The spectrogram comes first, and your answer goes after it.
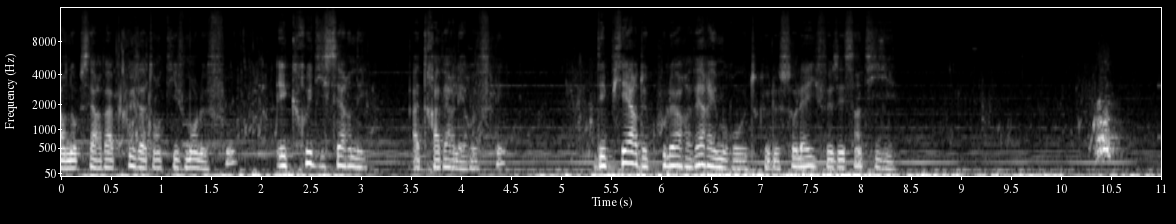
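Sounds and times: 
speech: 0.0 - 4.6, 5.4 - 8.5
dog barking while moving away: 10.3 - 10.6.

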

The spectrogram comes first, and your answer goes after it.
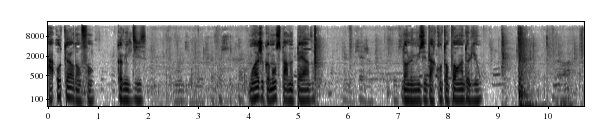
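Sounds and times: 
speech: 0.0 - 2.2, 4.0 - 5.4, 7.1 - 8.8
faint voices murmuring: 0.6 - 10.7
door closing with a thud in a contemporary art museum: 9.4 - 10.0.

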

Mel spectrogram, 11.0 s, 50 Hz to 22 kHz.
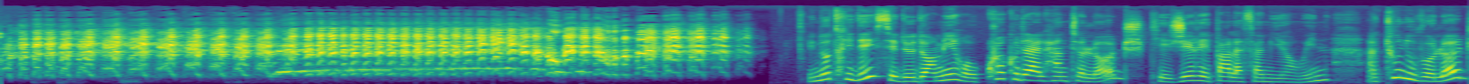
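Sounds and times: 
dense chorus of birds calling and squawking: 0.0 - 5.7
speech: 6.1 - 11.0.

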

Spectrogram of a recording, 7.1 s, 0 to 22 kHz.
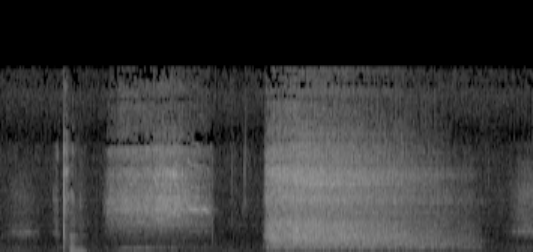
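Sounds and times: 
speech: 0.9 - 1.6
woman taking a slow deep relaxing breath: 1.4 - 2.8, 3.5 - 7.0.

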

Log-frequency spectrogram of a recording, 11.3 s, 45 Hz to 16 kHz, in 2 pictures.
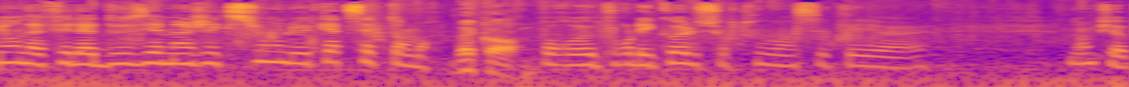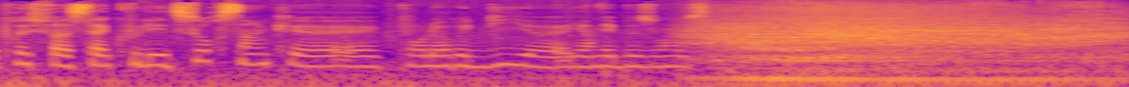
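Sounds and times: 
speech: 0.0 - 10.2
road noise: 0.0 - 11.2
car engine humming while cruising along a road: 8.8 - 11.2.

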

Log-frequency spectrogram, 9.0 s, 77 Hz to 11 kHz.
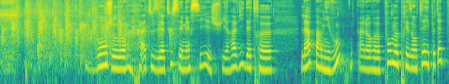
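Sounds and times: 
audience applause for a speaker being introduced: 0.0 - 3.6
speech: 1.9 - 8.9.

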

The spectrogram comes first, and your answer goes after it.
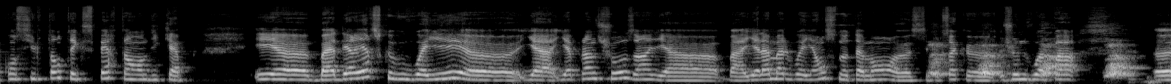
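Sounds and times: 
speech: 0.0 - 11.7
guide dog barking: 9.3 - 11.5.

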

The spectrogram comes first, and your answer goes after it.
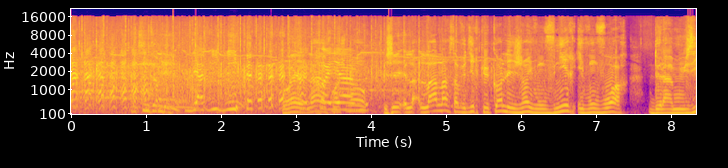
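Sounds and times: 
people laughing: 0.0 - 5.5
single person clapping hands: 0.0 - 5.8
speech: 1.0 - 8.3.

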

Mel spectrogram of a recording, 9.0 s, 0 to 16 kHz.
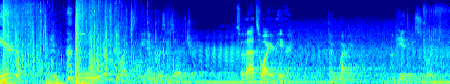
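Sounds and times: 
hardened amber shattering: 0.0 - 3.3
speech: 4.8 - 5.9, 6.6 - 7.2, 7.8 - 8.9.

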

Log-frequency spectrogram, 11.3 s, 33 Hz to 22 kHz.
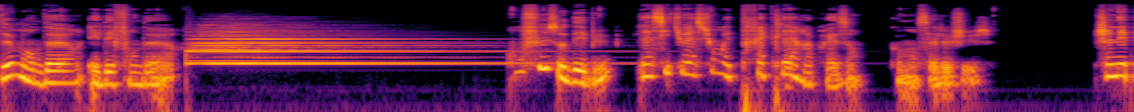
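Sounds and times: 
speech: 0.0 - 2.0, 5.2 - 10.0, 11.0 - 11.3
struck gong ringing: 1.9 - 7.6.

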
